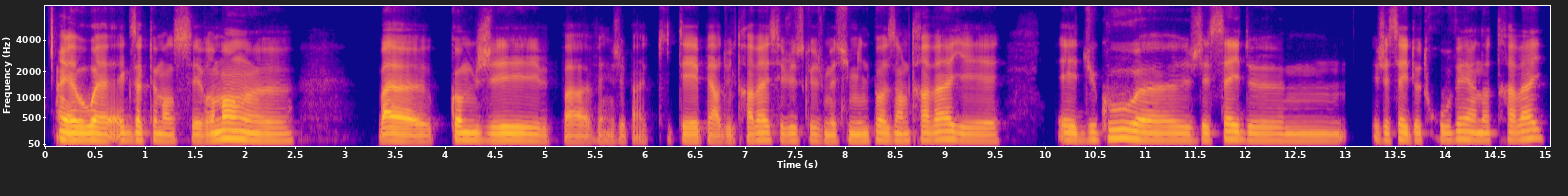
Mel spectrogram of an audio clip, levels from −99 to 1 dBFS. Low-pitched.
Yes: low, 105 Hz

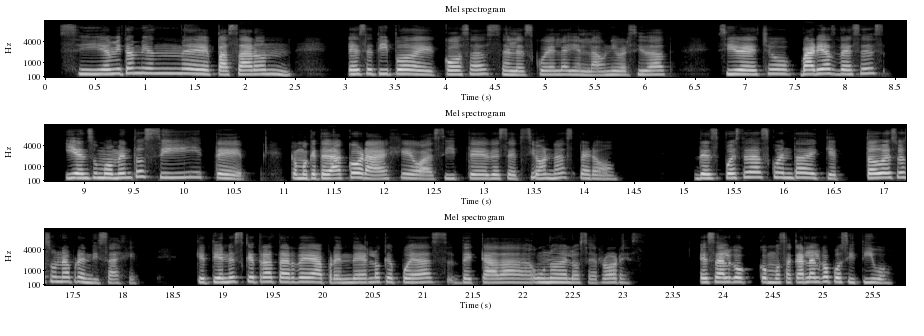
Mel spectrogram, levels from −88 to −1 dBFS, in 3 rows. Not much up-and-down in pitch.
Yes: narrow, 2.3 semitones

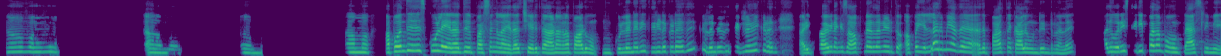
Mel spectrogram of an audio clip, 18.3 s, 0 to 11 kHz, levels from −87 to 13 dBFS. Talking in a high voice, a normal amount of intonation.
Yes: very high, 255 Hz; average, 3.3 semitones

